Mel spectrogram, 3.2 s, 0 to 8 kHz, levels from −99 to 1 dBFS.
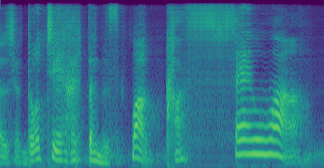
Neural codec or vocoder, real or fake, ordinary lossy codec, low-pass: codec, 16 kHz, 0.5 kbps, FreqCodec, larger model; fake; none; 7.2 kHz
